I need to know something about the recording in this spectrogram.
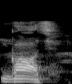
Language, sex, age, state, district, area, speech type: Maithili, male, 60+, Bihar, Madhepura, rural, read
